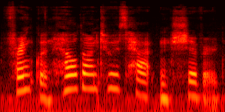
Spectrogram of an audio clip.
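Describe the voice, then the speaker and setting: A woman's voice: sits high, expressive, normal speed, husky, poor audio. A woman hosting story time, reading a children's storybook aloud as narrator.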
